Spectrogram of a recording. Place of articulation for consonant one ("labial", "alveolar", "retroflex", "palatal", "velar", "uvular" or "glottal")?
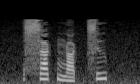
alveolar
